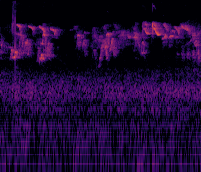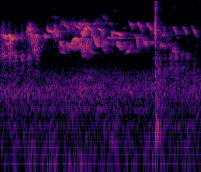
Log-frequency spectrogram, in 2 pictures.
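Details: Song Thrush singing from ash trees bordering a small urban garden during the dawn chorus, present most mornings for just over a week; dense, melodic high phrases tumble one after another over a steady low background rumble, with a sharp click near the end.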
